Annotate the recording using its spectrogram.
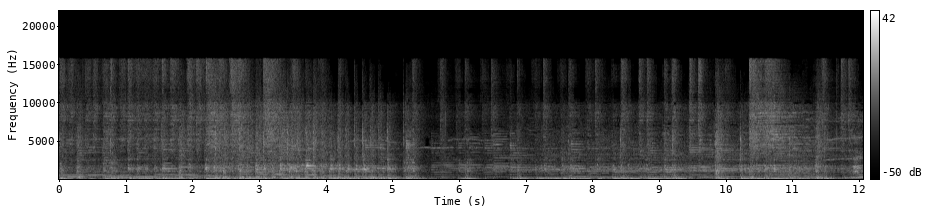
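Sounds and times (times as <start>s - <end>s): bass guitar: 0.0s - 12.0s
drums: 0.0s - 12.0s
plucked guitar: 0.0s - 12.0s.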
